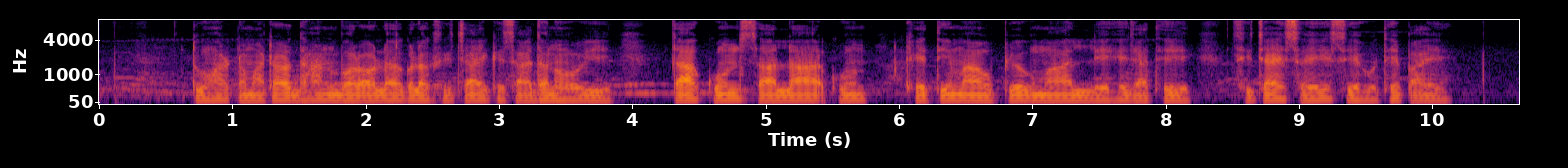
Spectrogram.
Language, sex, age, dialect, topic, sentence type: Chhattisgarhi, male, 18-24, Eastern, agriculture, question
